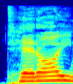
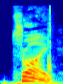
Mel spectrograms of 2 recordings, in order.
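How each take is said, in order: First: A vowel is inserted between t and r. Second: No vowel comes between t and r. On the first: The speaker calls it wrong. "ترای نیست دوستان" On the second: The speaker calls it right. "بین تی و آر صدایی وجود نداره"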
